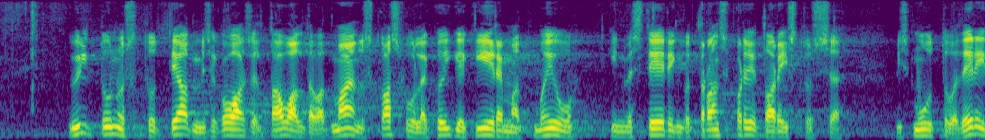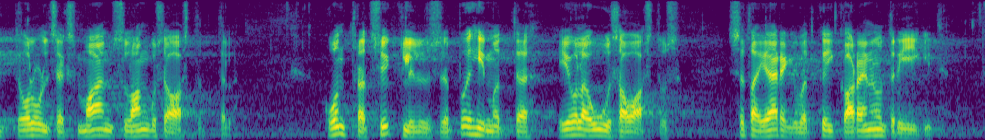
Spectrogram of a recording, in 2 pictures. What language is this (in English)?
Estonian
